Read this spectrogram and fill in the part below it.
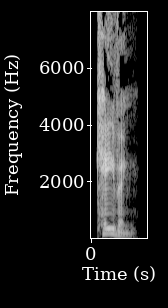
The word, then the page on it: caving: American English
